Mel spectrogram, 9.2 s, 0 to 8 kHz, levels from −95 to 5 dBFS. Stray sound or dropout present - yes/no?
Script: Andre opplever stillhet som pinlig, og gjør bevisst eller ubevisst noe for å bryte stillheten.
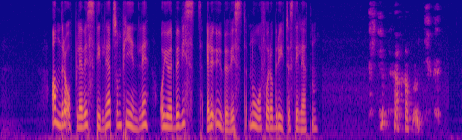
yes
